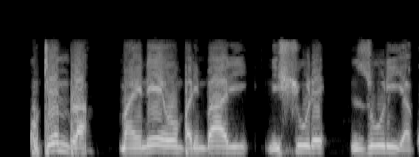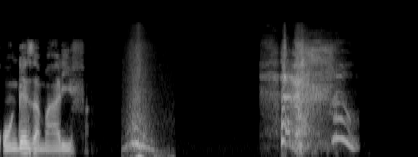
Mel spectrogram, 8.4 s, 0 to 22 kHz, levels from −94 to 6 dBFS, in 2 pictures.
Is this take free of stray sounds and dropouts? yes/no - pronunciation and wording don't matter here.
no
